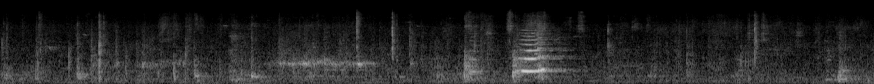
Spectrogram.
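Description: Hall room noise from a waiting audience: scattered rustles, shuffles and small knocks, with a short high-pitched cry, like a small child's, about five seconds in.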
